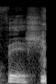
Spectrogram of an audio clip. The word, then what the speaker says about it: Phish: Oh, there's this group in America called Fish. – Yo. – That really is a group. It's spelled P-H-I-S-H.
